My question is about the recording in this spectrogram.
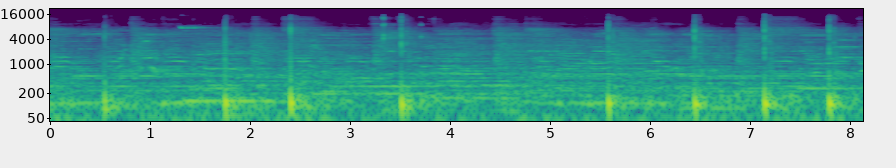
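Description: A volleyball thudding off hands and arms and bouncing on a hardwood gym floor, about eight sharp, echoing hits spaced unevenly. Music and voices carry through the hall underneath.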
